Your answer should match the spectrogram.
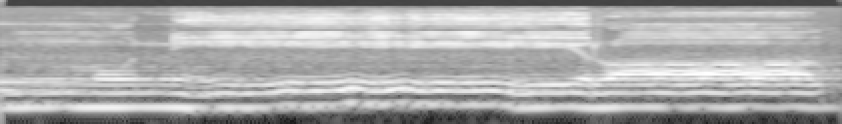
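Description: A man's voice chanting an Arabic invocation in a slow, melodic style into a microphone, holding long notes with small wavers in pitch. The phrase ends near the close.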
